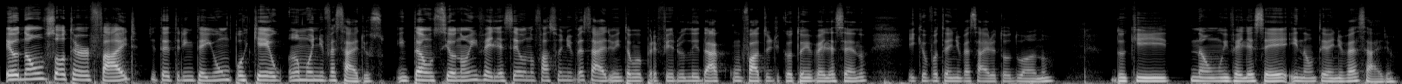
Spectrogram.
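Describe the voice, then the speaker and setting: A Brazilian woman of about thirty chatting casually as a podcast co-host, informal and quick to joke about herself. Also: low voice, steady tone, clear, resonant tone, no room sound, clean studio sound. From Ceará, Brazil.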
